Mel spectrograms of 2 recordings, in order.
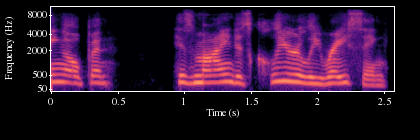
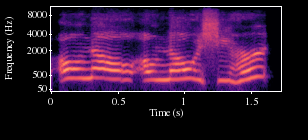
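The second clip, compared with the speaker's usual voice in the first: panicked; 10 semitones higher than usual. Retold or imitated. Narrator reliving panic as Ragatha lies still, alarmed. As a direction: gasp it out in sudden fright.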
